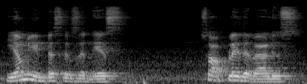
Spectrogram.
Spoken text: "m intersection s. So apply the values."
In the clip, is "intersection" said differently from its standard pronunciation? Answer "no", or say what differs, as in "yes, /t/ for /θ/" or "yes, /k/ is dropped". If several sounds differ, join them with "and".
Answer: yes, /s/ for /ʃ/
